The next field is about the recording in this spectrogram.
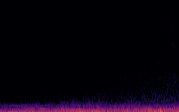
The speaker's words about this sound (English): You guys step out into the storm and start to make your way on the old familiar path to the fire tower. The wind is howling. The rain is pelting. As you go, you struggle to kind of stay together and stay upright. The storm is only worse.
